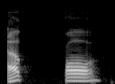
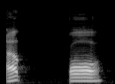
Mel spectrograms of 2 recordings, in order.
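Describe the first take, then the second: No difference in how they are said.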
